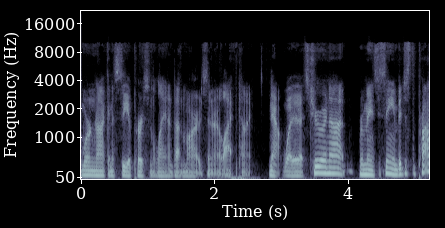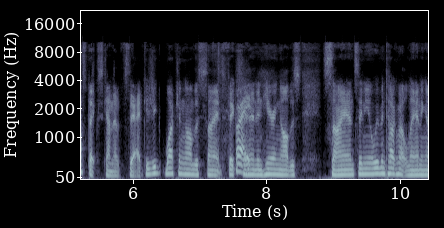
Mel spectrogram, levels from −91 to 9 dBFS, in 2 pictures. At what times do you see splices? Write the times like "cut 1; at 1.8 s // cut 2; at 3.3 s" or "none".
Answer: cut 1; at 2.7 s // cut 2; at 4.5 s // cut 3; at 6.4 s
